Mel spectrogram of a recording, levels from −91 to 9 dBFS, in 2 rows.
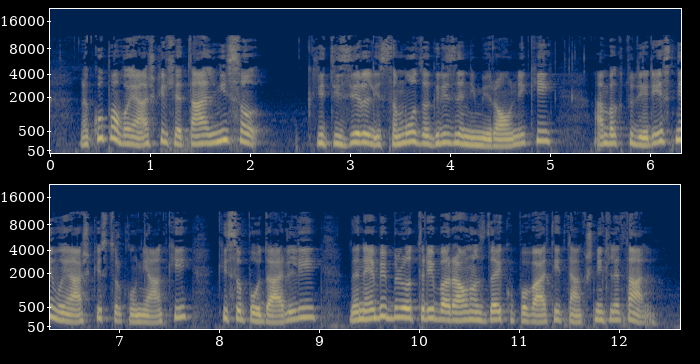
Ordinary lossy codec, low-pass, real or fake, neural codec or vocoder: MP3, 48 kbps; 19.8 kHz; real; none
